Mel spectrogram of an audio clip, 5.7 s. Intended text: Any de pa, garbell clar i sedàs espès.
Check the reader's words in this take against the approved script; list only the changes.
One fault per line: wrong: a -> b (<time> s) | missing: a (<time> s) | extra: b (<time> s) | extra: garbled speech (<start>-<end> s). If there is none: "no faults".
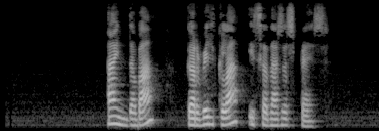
no faults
